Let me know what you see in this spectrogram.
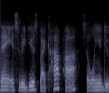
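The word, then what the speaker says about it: kappa: this Kaa here looks like K but it pronounced as Kaa now is called the dialectric constant of the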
